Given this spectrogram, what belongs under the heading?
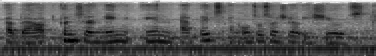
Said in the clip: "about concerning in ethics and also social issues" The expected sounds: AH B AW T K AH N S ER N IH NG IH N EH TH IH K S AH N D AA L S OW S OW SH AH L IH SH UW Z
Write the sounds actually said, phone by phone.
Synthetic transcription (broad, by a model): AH B AW T K AH N S ER N IH NG IH N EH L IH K S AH N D AA L S OW S OW SH AH L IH SH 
